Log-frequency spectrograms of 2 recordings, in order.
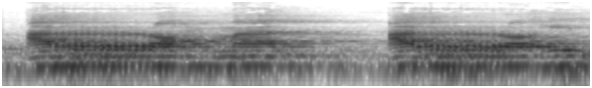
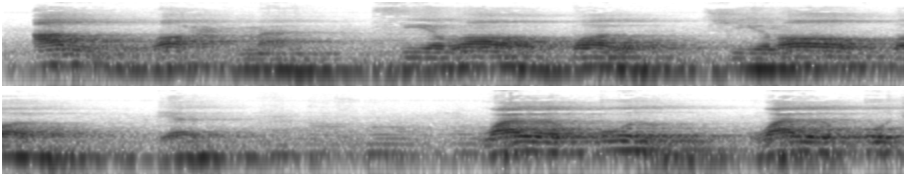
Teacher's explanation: Sementara roh hijahiah dia punya sifat namanya takrir, yaitu getaran yang tidak lebih dari dua. Jadi bacanya agak cadel dikit tapi jangan dicadelin.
